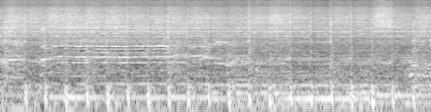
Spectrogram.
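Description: Live rock/metal band playing: distorted electric guitars over a drum kit with fast, steady drum hits and a heavy low end. A held high guitar note sounds for a second or so near the start.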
